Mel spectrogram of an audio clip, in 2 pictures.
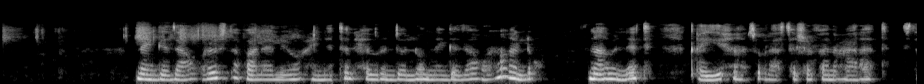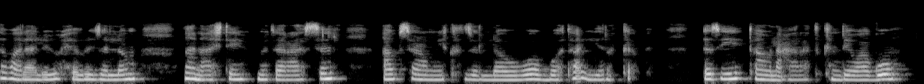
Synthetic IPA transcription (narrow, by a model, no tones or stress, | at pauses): najɡɐzaχʼɨħuzɨt̪ʰɐfalalɐjuʕajnɐt̪ʰɨnħɨβɾɨnzɐlːo̞mnajɡɐzaχʼɨħualːɐwu | ɨnaβɨnːɐt̪kʼɐjːɪħaβso̞lazɨt̪ʰɐʃɐfɐnʕaɾat̪z̥ɨt̪ʰɐfalalɐjuħɨβɾizɐlːomːanaʃt̪ʰemɨt̪ʰɐɾasɨnʔaβsɐɾamikzɐlːɐwo̞bo̞t̪ʰajɪɾɨkʰːɐβ | ʔɨzik̪ʼawlaʕaɾat̪kʰɨnd̪ɐjwaɡuʔu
